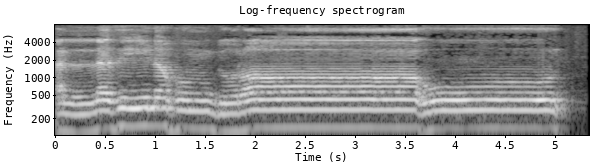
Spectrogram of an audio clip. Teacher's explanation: الذین هم یراؤون، اب اون جو کر رہے ہیں تو ظاہر سی بات ہے کہ حرف مد کو تو 1 الف کی مقدار کھینچتے ہیں، لیکن یہاں پہ ہم زیادہ کھینچ رہے ہیں۔ الذین هم یراؤون، تو یہ مد عارض وقفی ہوگا۔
